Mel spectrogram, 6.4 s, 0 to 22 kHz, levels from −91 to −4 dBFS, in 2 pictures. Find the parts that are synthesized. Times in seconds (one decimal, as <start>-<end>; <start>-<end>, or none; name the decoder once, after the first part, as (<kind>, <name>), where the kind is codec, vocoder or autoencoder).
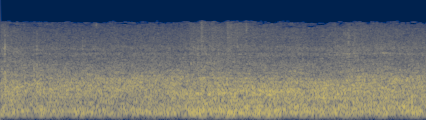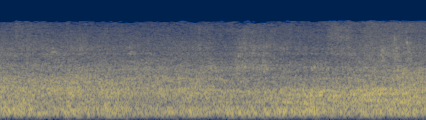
none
